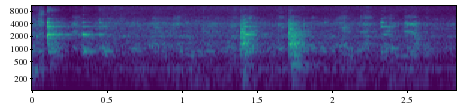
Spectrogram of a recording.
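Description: Misal masala and salt being sautéed in a pan: a few distinct spoon scrapes and taps against the pan, with a soft sizzle underneath, nearby and fairly quiet.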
